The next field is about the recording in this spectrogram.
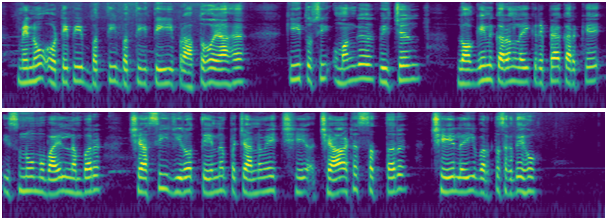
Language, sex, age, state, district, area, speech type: Punjabi, male, 30-45, Punjab, Amritsar, urban, read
